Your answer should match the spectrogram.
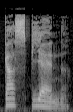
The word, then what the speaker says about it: Caspienne: Caspienne.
